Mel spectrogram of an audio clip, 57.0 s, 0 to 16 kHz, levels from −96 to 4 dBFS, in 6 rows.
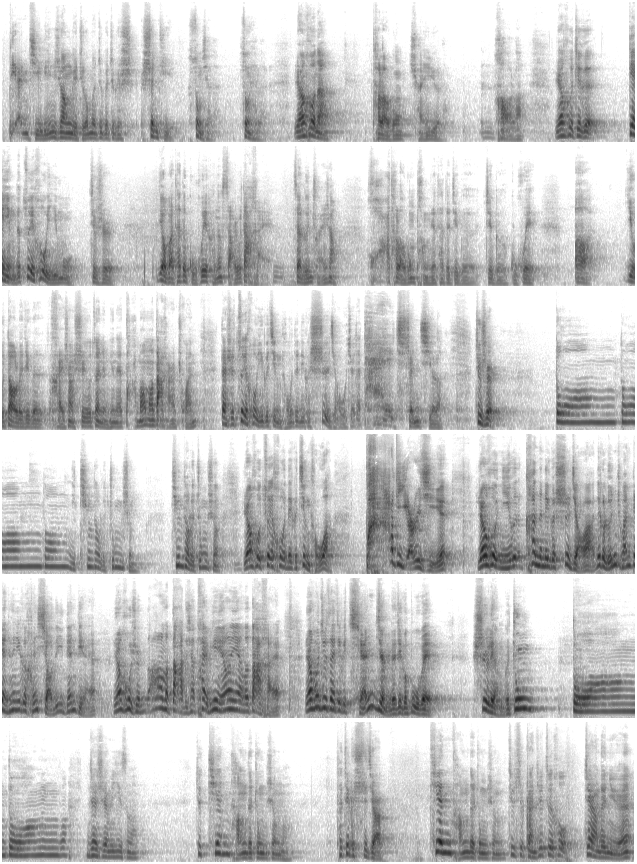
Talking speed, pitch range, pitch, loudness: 255 characters per minute, 170-245 Hz, 205 Hz, -25 LUFS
